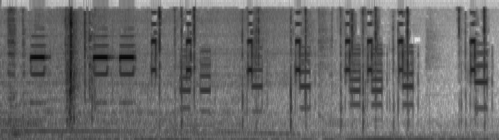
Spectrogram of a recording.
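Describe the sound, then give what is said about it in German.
A mobile phone number being dialled: a quick run of many short keypad beeps in an uneven rhythm, fairly clear over a low background hum with no talk. “ruf jetzt bitte Paula an. Du hast doch ihre Handynummer.”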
